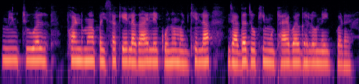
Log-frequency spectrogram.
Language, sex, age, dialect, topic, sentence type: Chhattisgarhi, female, 18-24, Western/Budati/Khatahi, banking, statement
